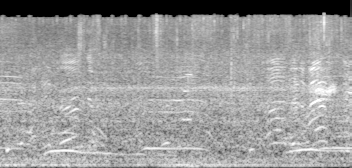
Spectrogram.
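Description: Distressed human voices crying and wailing in long rising-and-falling cries, over a steady low rumble of vehicles.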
